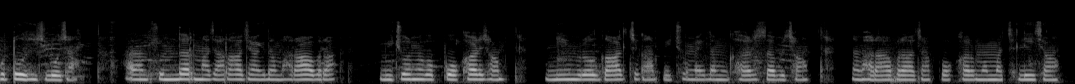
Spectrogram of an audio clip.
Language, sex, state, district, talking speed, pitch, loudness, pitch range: Angika, female, Bihar, Bhagalpur, 180 wpm, 220 Hz, -28 LUFS, 215-230 Hz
